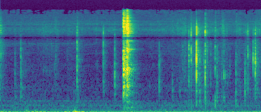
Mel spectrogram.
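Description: Dry food pours from a pouch into a pot.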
